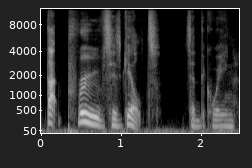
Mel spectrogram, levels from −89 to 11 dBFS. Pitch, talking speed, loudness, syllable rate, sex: 145 Hz, 170 wpm, -20 LUFS, 3.9 syllables/s, male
